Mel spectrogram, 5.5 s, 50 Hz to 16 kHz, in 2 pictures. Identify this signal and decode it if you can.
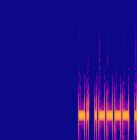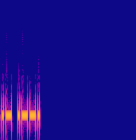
Morse code, heard as a keyed tone, about 30 wpm, 700 Hz. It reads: N1UP
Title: USA Call Signs - 4 Characters - 30wpm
